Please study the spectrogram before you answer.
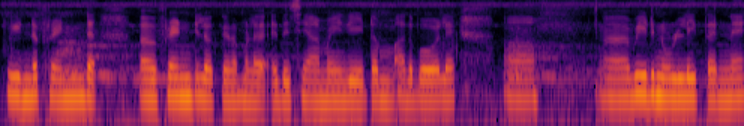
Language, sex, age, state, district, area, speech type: Malayalam, female, 18-30, Kerala, Thiruvananthapuram, rural, spontaneous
